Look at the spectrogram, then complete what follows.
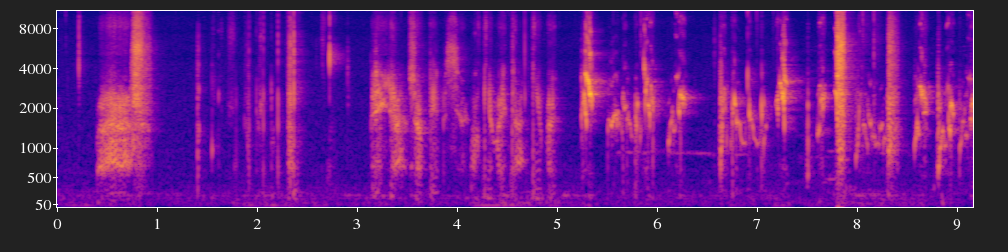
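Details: Talking pet budgerigar, Rize, 2020, on a recording meant to teach phrases such as "Babacık Babacık Aşkım"; raspy, speech-like murmured syllables mixed with squawks and brief chirps, coming in uneven bursts.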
